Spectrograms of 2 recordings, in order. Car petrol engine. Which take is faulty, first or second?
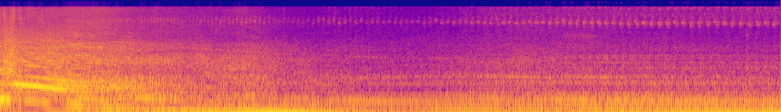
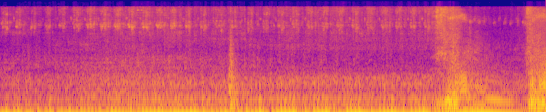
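first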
